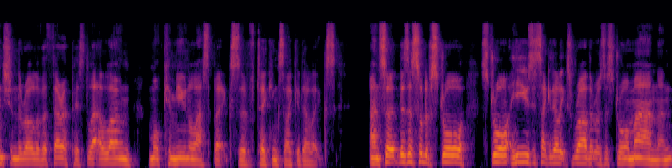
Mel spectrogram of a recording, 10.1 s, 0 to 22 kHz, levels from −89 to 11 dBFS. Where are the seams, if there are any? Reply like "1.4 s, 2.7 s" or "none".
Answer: none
